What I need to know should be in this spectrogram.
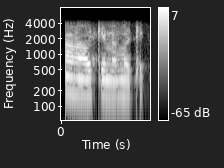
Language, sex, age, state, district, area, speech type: Tamil, female, 18-30, Tamil Nadu, Sivaganga, rural, conversation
